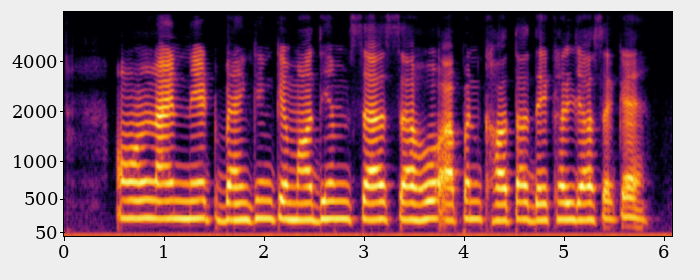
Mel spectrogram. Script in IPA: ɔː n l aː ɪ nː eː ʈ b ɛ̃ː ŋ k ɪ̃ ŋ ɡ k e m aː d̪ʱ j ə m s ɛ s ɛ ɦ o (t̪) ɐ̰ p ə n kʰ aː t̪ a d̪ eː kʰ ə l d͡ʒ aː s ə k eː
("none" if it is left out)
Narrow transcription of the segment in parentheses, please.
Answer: none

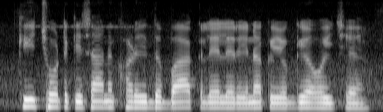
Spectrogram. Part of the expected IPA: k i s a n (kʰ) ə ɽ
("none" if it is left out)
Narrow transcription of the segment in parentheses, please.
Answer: kʰ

